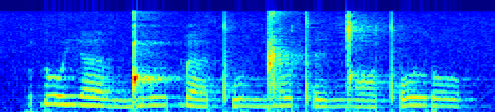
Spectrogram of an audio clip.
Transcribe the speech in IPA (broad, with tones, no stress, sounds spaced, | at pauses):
ɗ o˥ j æ˧˩ l ŋ͡ǃ i˥ l ɓ æ˩˧ tʼ u˧˩ ŋ͡ǁ o˥ tʼ e˩˧ ŋ͡ǀ ɒ˩˧ tʼ o˥˧ l ɾ o˧˩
